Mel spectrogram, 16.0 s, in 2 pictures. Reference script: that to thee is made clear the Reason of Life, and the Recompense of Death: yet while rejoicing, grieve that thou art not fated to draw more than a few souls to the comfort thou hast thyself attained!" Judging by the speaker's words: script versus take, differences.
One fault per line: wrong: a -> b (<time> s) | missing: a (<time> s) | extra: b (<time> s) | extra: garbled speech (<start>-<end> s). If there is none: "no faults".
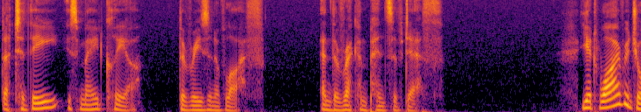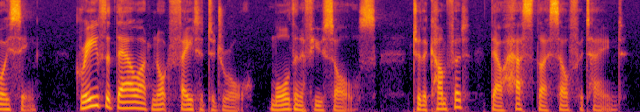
wrong: while -> why (7.5 s)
